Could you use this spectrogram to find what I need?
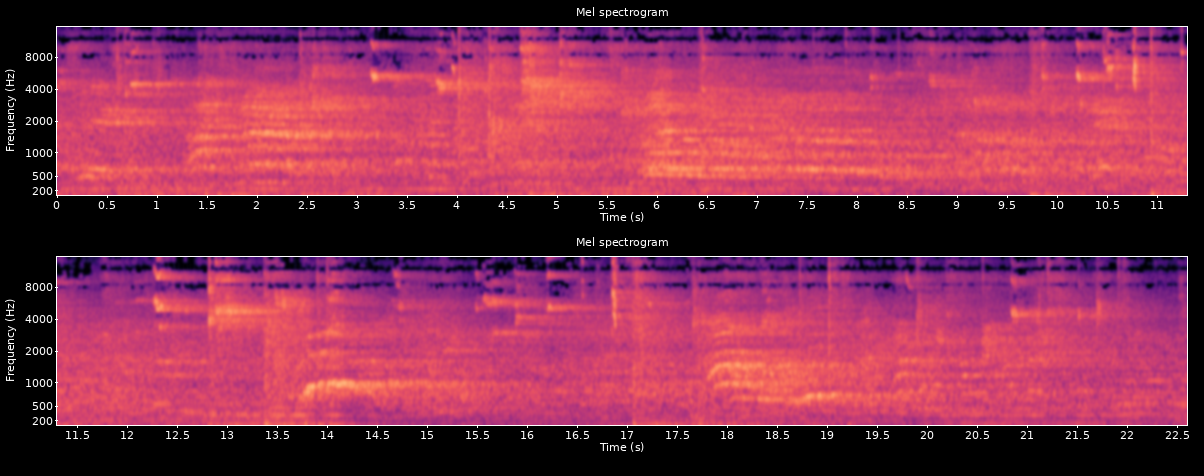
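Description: Young men call out and shout to each other in a large echoing gym.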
